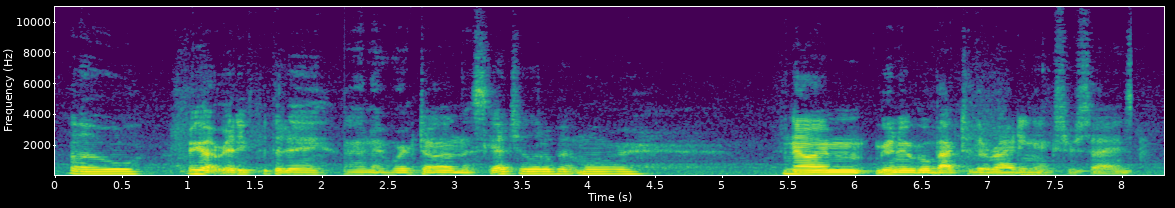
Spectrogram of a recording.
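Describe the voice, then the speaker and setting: The speech moves at a moderate pace with fairly even intonation, set against noticeable background noise. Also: man, medium pitch for a man. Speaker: art vlogger. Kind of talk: casual vlog narration. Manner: soft-spoken; hushed.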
